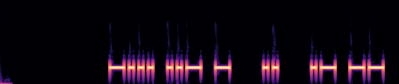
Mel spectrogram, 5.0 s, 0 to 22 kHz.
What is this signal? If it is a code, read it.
Morse code, heard as a keyed tone, about 20 wpm, 700 Hz. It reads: BUT I AM
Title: Sentences from Top 1000 Words - Review Part 2 - 20wpm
